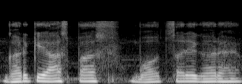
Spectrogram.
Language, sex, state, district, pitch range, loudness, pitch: Hindi, male, Bihar, Patna, 130-145 Hz, -16 LUFS, 140 Hz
